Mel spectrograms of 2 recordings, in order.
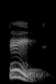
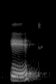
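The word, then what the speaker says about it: date: Next, খেজুর, ইংরেজি ডেট। Common mistake, অনেকে উচ্চারণ করে ডেট, কিন্তু এটার উচ্চারণ ডেট, এই দিয়ে।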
